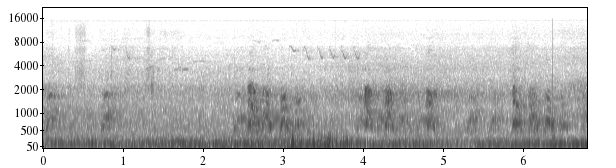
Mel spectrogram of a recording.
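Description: Low steady engine rumble from a Kellison sports car approaching, growing louder near the end. Over it come short clusters of high yapping calls, repeated every second or two.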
